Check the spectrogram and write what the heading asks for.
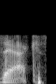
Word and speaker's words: Zach: Zach, spelled Z-A-C-H.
